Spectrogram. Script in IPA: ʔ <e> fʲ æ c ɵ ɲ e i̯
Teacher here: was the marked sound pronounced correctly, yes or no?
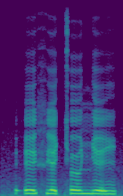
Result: yes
